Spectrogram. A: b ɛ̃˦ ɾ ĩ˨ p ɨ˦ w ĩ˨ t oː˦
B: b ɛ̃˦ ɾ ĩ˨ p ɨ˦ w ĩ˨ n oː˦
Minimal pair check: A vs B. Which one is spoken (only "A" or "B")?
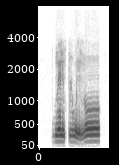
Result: B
